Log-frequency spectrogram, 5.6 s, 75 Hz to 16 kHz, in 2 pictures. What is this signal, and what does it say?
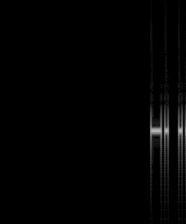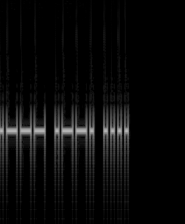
Morse code, heard as a keyed tone, about 20 wpm, 700 Hz. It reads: N2PH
